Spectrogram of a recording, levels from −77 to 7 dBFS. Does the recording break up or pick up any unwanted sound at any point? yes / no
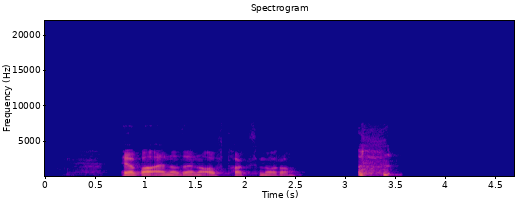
yes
